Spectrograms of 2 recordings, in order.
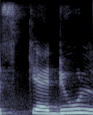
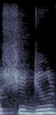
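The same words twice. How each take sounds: First: स्केड्यूल said with sk, sked-yool; स्केड्यूल with a hard sk start; स्केड्यूल as the mistaken sk sound; wrong pronunciation. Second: शेड्यूल said with sh, shed-yool; शेड्यूल as the correct sh sound; right pronunciation. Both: Shown as a demonstration. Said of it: "स्केड्यूल नहीं".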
